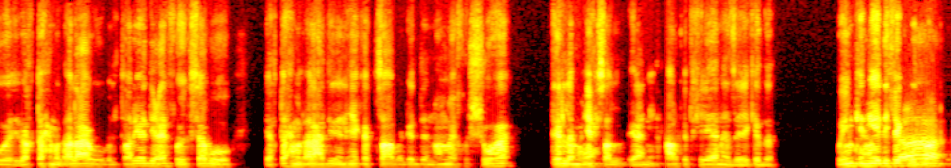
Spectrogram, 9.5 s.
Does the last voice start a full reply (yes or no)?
yes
